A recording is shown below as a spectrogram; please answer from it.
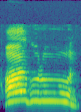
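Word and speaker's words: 얼굴은: হাজিমান কিন্তু অলগুরুন, অলগুল শব্দের অর্থ হচ্ছে মুখমণ্ডল, তার সাথে একটা পার্টিকেল যুক্ত হয়ে উচ্চারণটা হচ্ছে অলগুরুন, রিউলটা উপরে উঠে গিয়ে রয় সুদন্ত না রুন হবে অলগুরুন।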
